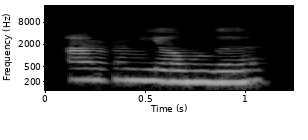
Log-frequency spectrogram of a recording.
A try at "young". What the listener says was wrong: Terus yang juga bacanya yang, bukan yong, ya. Yang.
